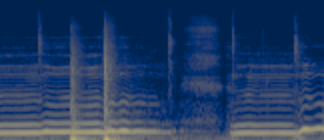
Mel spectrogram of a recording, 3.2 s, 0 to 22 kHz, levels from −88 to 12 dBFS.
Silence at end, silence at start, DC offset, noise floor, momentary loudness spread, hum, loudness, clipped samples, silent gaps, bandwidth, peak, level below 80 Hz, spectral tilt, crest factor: 0 s; 0 s; under 0.1%; -51 dBFS; 14 LU; none; -28 LUFS; under 0.1%; none; 10.5 kHz; -8 dBFS; -30 dBFS; -7 dB/octave; 18 dB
